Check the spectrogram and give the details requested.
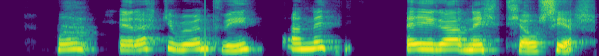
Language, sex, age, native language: Icelandic, female, 30-39, Icelandic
